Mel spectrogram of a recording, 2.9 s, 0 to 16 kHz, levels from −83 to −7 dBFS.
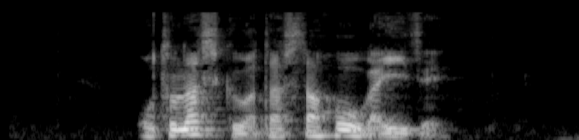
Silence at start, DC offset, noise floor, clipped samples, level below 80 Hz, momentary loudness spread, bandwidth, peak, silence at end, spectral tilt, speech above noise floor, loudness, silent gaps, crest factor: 0.7 s; under 0.1%; -74 dBFS; under 0.1%; -60 dBFS; 13 LU; 11.5 kHz; -10 dBFS; 0.7 s; -6 dB/octave; 48 dB; -26 LUFS; none; 18 dB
